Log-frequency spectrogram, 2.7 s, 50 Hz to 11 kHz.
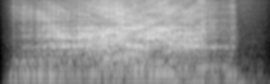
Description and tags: Box 25x25x7 thin ROAR 007
The box was about 35cm x 25cm x 7cm and made of thin corrugated cardboard.
These sounds were made by scrapping the the box with my nail.
They sound to me like a roar.
cardboard, scratch, dare-9, roar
